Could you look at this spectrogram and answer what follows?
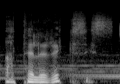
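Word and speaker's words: Atelerix: Ett släkte är Atelerexis. Förekommer huvudsakligen i Afrika. Och i nära släkt med arterna i Erinaceus. Bland Atelerex, så uttalas det, förekommer afrikansk pygmeigelkott och Atelerex frontalis som lever i södra Afrika från Angola och Zimbabwe till Sydafrika.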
